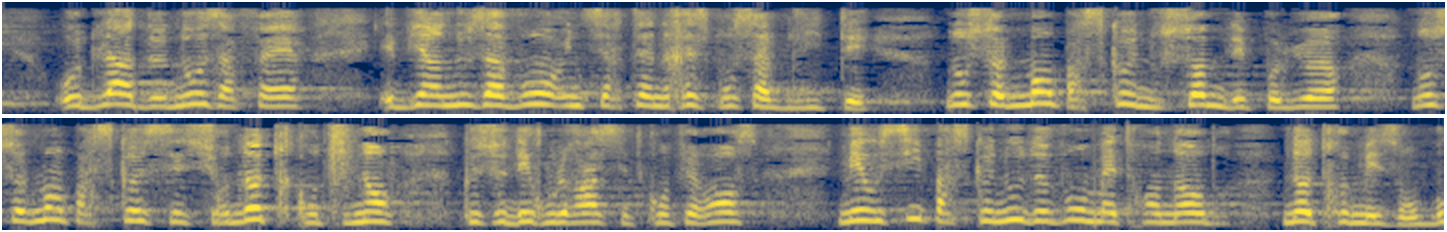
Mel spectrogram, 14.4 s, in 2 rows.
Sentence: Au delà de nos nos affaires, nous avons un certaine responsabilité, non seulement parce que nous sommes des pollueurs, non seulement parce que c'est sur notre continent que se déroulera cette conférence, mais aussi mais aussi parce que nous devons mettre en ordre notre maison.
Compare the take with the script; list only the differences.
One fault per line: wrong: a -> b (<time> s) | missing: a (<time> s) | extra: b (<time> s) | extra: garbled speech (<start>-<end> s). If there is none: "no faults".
missing: nos (1.1 s)
wrong: un -> une (2.8 s)
missing: mais aussi (11.8 s)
